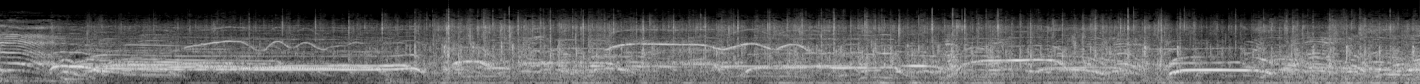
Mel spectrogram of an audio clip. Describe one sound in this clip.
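Audience members whistle loudly and shrilly.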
